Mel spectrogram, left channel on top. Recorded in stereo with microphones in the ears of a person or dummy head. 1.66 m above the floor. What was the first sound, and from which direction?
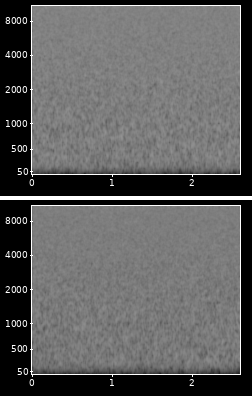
Only background noise.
